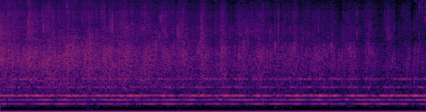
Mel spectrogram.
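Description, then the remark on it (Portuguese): A crowd applauds Jesus in praise, steadily and without a break, a dense, hissy wash of clapping over a sustained low keyboard chord that hums underneath the whole time. “Aplauda, aplauda o Rei, aplauda Jesus.”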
